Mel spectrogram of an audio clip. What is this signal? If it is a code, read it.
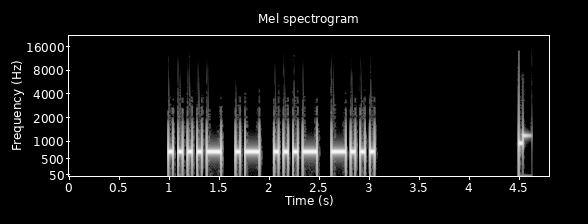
Morse code, heard as a keyed tone, about 25 wpm, 700 Hz. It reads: 4AVB
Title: All Cut Numbers - 4-Digit 25wpm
